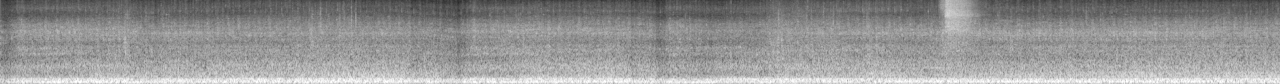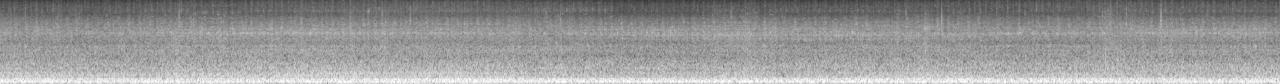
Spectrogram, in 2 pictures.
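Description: A truck engine in SnowRunner drones in low crawler gear with a continuous, even low rumble, joined by one brief hissing burst partway through, with no talk.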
